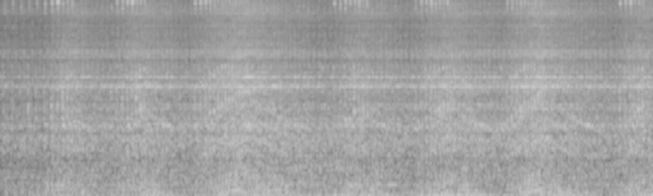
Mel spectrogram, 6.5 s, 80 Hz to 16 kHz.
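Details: Honda Bros 150 single-cylinder after engine rebuild for a knocking noise, warmed up on first start: steady idle with a gently swelling, even beat and no knocks or rattles; engine quiet and healthy.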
